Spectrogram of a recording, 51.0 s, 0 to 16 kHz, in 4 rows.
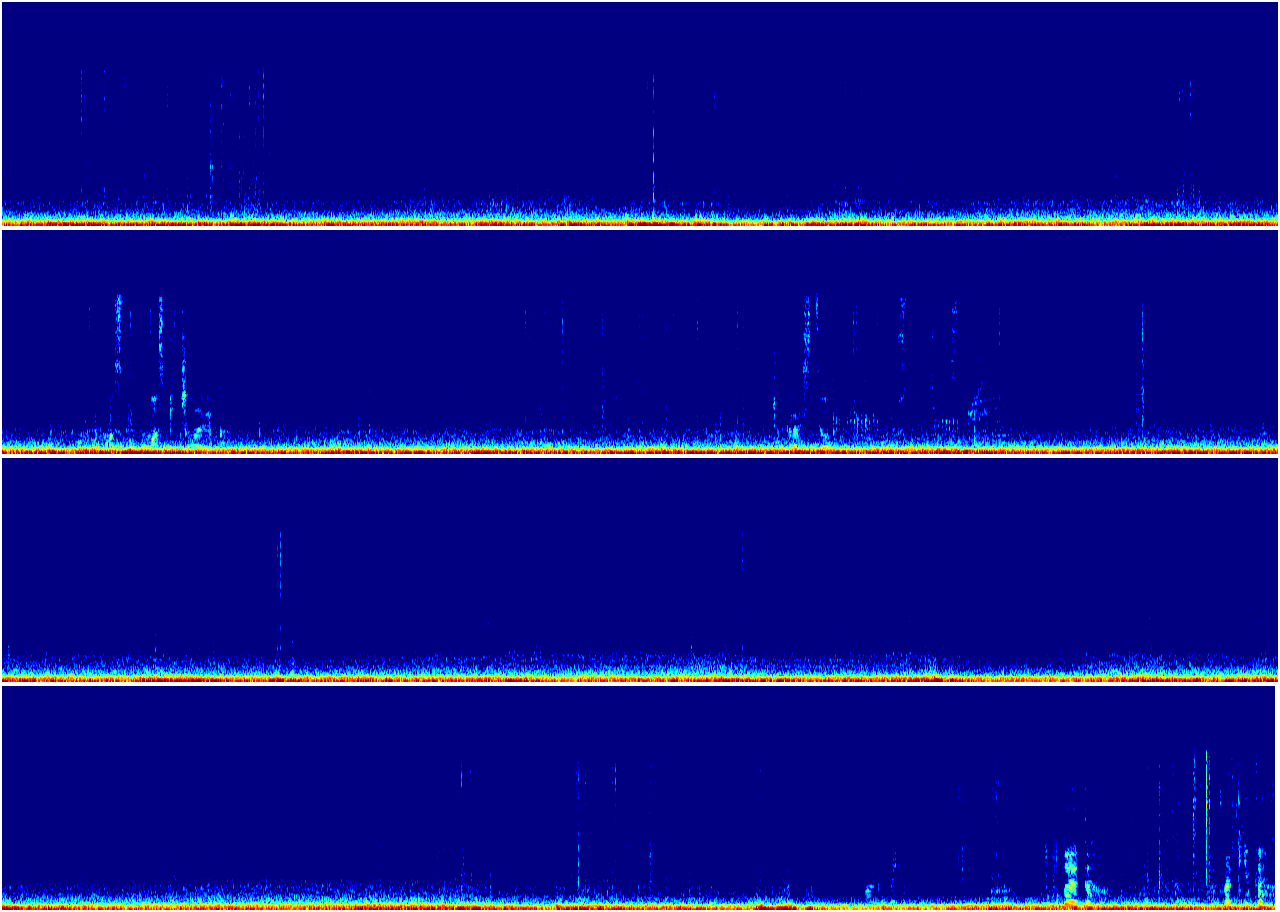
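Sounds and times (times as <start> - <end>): car road and engine rumble: 0.0 - 51.0.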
